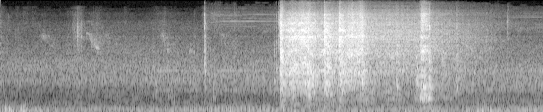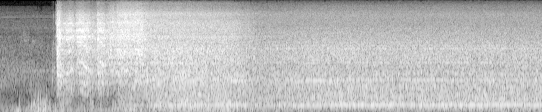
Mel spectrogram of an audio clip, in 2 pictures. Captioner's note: engine Starts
